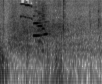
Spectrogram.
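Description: Wind buffeting the microphone, with a brief high, wavering squeak about half a second in and a soft thump a little after a second.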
